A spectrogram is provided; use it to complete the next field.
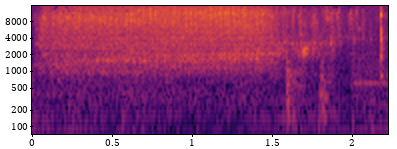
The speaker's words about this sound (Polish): Myślę, że musimy rozrzedzić tą wodę, czyli wylej do połowy. I jeszcze raz zimna woda.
